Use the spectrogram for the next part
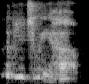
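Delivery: very soft, high, tender voice; tender goodbye. Retold or imitated. Medium passing a loved one's goodbye to Karen, soft and tender.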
